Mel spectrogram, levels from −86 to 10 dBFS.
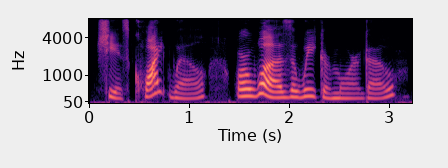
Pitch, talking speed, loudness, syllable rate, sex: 220 Hz, 205 wpm, -18 LUFS, 4.7 syllables/s, female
